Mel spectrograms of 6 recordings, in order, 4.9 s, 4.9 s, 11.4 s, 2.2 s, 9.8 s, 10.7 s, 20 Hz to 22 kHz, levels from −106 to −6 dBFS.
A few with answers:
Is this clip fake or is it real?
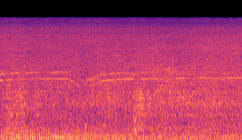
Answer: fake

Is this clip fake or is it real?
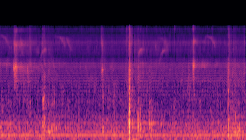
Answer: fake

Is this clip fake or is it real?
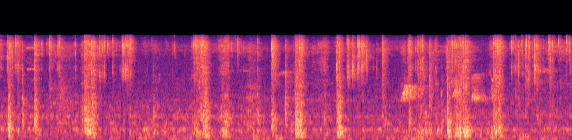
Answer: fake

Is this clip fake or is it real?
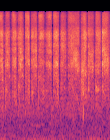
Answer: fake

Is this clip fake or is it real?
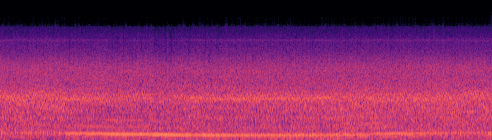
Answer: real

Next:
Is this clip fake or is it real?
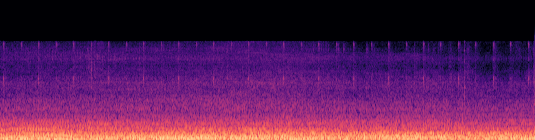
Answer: fake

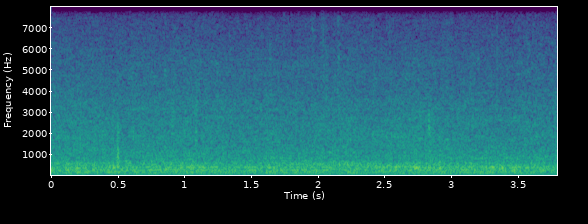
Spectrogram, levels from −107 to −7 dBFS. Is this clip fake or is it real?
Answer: real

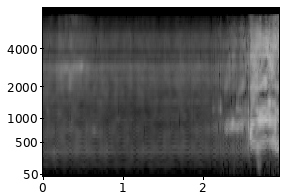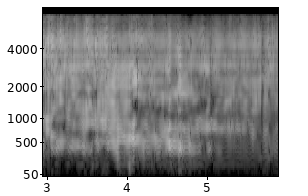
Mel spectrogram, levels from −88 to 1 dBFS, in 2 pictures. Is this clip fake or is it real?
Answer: fake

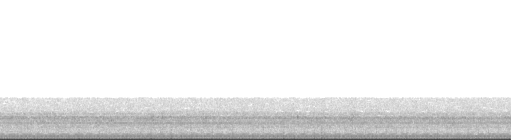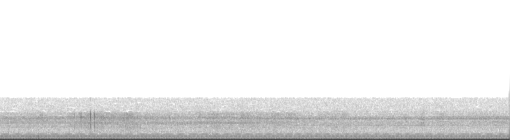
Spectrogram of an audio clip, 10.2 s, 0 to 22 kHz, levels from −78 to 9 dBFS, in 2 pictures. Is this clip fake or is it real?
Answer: real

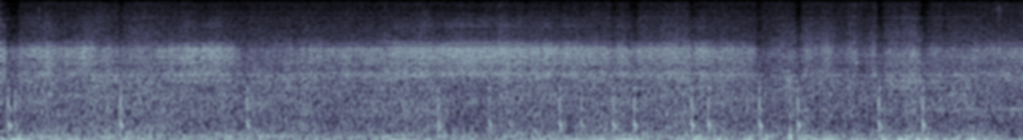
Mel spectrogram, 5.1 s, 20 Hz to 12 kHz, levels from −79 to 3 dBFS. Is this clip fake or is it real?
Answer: real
